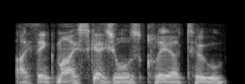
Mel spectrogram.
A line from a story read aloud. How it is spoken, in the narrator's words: Michael added dryly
